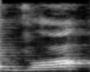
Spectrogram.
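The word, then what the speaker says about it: walk: भी नहीं बोल रहे वॉक में भी नहीं बोल रहे क्लिम में एल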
